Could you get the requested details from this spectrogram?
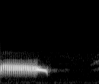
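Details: Half-second burring, vibrating coo from a spotted dove with a 'thổ pha' voice, used to provoke dueling. The coo sinks in pitch at its finish, with silence after and a faint note at the very end.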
